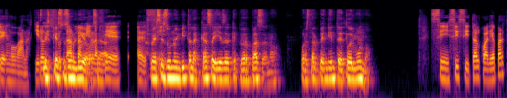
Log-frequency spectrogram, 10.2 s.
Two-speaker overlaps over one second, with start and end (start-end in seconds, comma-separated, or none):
0.8-2.3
